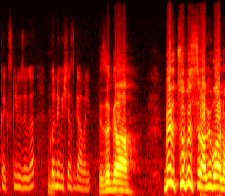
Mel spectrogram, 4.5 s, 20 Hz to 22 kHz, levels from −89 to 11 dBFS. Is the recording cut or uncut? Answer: cut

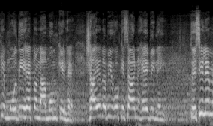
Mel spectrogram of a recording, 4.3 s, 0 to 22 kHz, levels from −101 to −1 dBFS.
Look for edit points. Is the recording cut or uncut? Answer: uncut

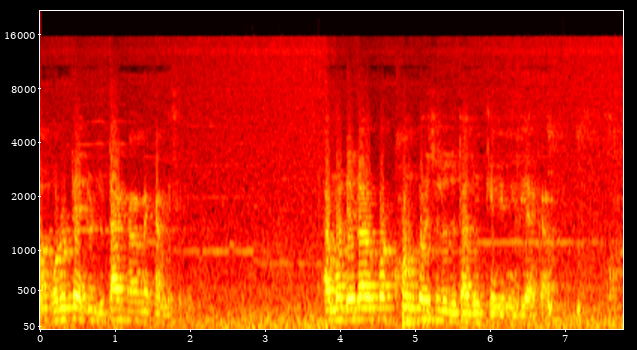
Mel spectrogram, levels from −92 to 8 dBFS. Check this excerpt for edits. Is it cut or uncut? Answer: uncut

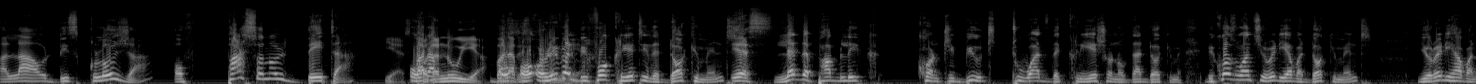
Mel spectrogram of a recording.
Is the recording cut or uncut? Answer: cut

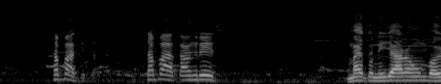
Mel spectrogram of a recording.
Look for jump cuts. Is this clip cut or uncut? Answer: uncut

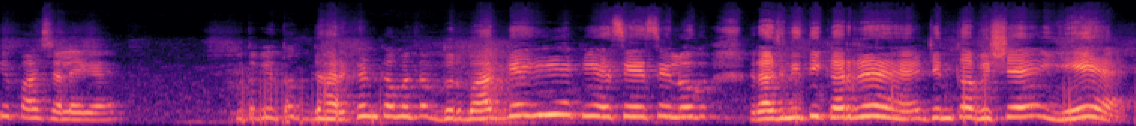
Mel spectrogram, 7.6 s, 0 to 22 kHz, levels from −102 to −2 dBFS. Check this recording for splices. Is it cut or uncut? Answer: uncut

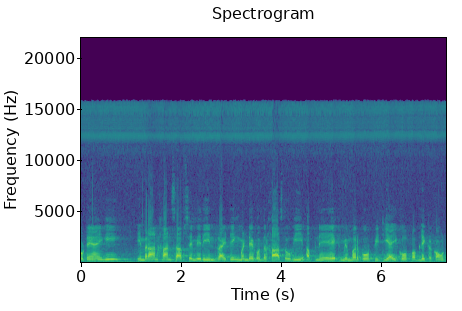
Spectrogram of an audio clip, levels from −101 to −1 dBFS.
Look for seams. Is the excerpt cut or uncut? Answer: uncut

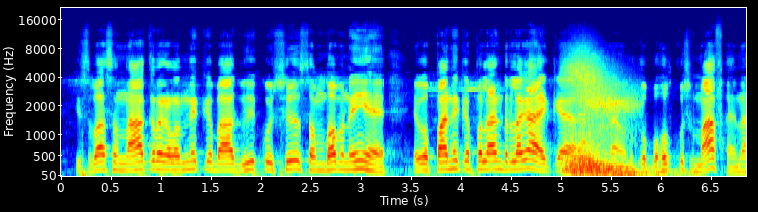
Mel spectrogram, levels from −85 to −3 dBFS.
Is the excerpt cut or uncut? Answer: cut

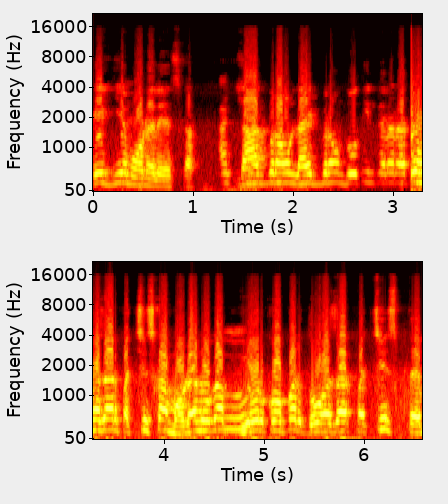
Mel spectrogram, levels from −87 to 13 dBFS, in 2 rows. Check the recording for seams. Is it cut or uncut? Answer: cut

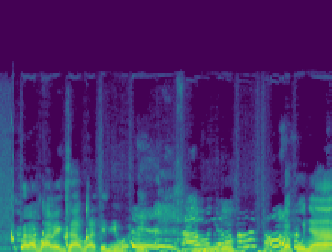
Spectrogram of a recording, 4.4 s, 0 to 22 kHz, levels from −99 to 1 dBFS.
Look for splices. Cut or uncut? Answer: uncut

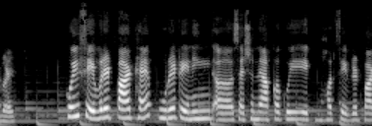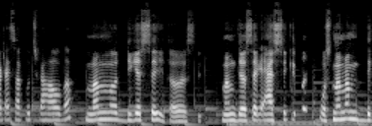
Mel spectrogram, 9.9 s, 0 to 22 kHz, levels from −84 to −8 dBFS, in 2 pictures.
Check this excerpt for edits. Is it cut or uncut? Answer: uncut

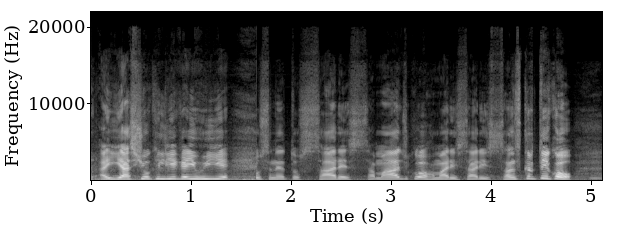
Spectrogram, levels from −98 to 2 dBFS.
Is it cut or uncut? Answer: cut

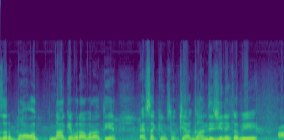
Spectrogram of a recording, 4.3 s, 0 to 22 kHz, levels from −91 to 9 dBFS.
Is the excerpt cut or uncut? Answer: cut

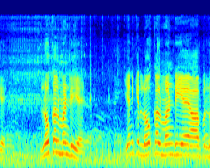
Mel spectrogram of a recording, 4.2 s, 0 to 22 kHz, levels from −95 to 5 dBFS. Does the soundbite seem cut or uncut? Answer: uncut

